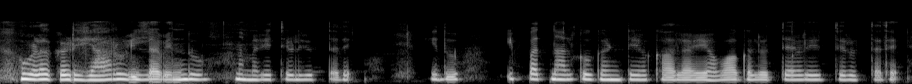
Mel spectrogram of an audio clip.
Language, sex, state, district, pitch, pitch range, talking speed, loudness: Kannada, female, Karnataka, Chamarajanagar, 220 Hz, 205-235 Hz, 80 wpm, -16 LUFS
